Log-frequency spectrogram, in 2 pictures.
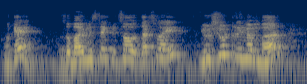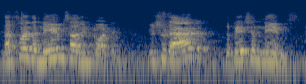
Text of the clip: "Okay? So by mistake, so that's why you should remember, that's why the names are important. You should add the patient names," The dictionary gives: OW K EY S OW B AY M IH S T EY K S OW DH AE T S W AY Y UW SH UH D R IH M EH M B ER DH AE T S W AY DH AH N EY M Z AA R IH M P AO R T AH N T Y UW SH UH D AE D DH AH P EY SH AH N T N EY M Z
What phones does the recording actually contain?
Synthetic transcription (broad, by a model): OW K EY S OW B AY M IH S T EY K S OW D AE T S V AY Y UW SH UH D R IH M EH M B ER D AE T S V AY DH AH N EY M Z AA R IH M P AO R T AH N T Y UW SH UH D AE D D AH P EY SH AH N T N EY M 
